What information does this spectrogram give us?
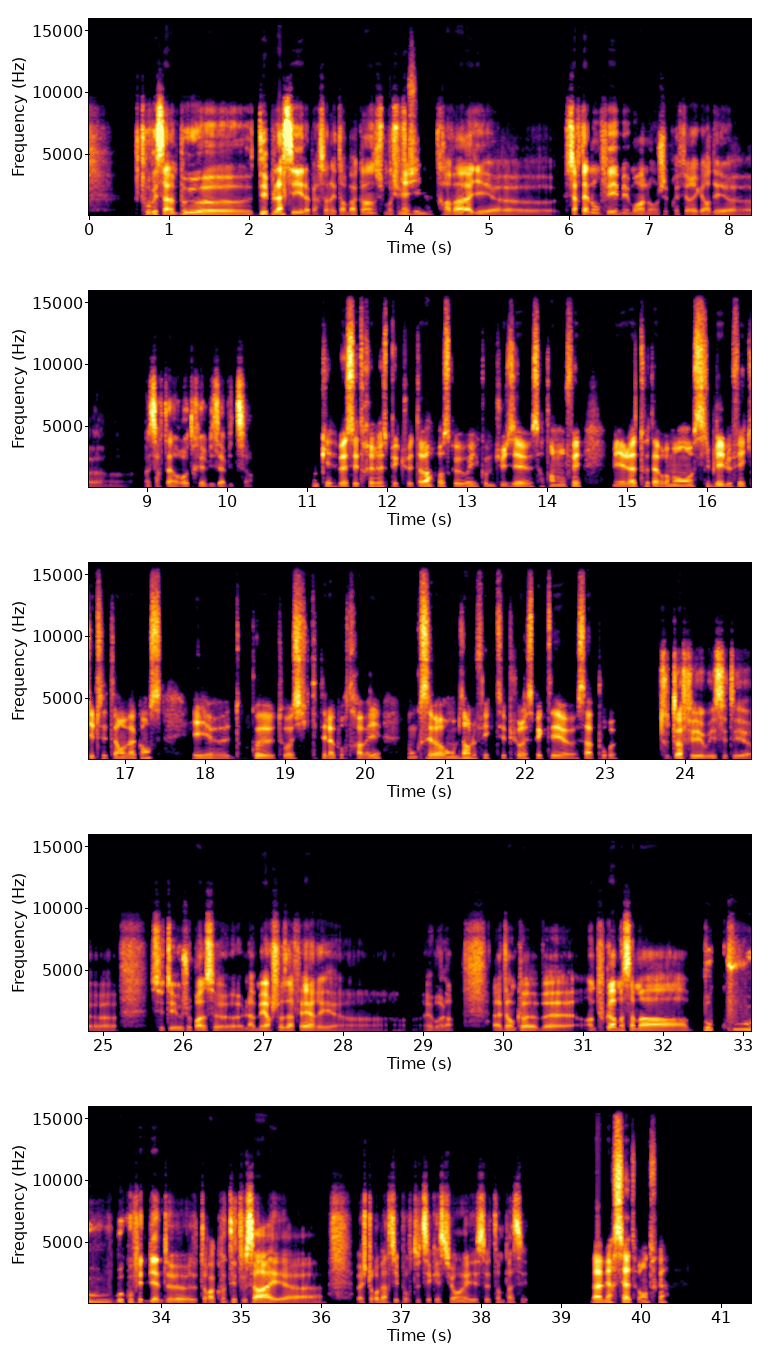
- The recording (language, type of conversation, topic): French, podcast, Quel est ton meilleur souvenir de voyage ?
- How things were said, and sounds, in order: stressed: "déplacé"; other background noise; tapping; stressed: "beaucoup"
